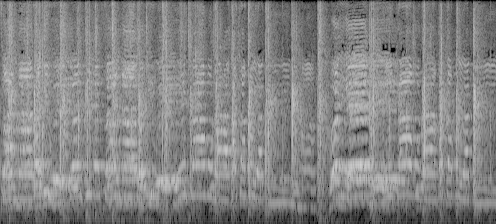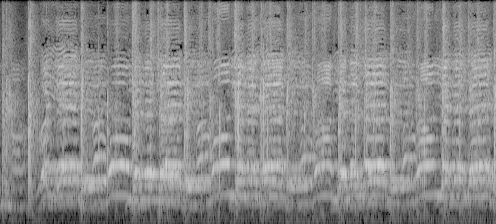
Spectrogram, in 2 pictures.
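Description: Traditional Tswana choral song: a group of voices singing together, with sharp hand claps through it.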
